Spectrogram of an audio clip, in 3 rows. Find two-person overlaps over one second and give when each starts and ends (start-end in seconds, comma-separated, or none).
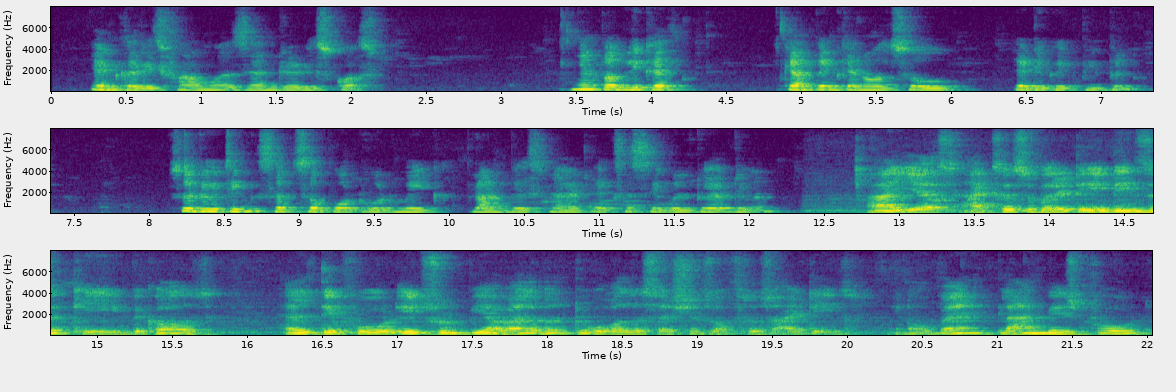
none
